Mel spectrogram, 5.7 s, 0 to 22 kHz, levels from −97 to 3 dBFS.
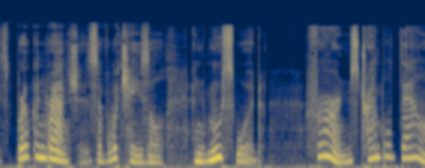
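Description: For the first 2.0 s the player is an adaptive stream starting at a low bitrate, then steps up once it has gauged the connection. The speech's treble sounds synthetic and artefacts are stronger, which fits HE-AAC near 16 kbit/s. At 2.0 s quality jumps without a gap, suggesting AAC-LC around 96 kbit/s.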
